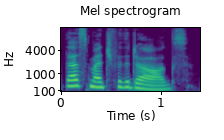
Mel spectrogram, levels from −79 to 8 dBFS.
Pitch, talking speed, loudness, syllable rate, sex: 215 Hz, 215 wpm, -16 LUFS, 4.2 syllables/s, female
